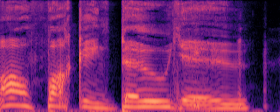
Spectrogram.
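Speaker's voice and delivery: fake, cartoonish mock British accent. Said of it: "Americans doing British accents".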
